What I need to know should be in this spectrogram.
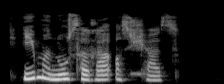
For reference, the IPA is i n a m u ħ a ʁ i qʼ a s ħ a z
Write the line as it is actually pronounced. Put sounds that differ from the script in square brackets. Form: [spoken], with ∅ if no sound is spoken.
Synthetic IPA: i [m] a [n] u [s] a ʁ [a] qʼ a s [ʃ] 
